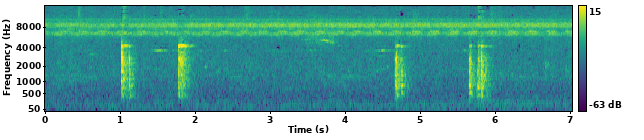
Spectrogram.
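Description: A knife scrapes and taps against a plastic container.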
